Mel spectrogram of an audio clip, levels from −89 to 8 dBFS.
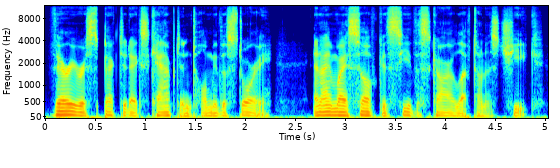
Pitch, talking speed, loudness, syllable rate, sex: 90 Hz, 240 wpm, -19 LUFS, 5.7 syllables/s, male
